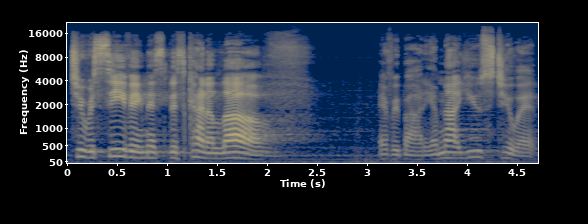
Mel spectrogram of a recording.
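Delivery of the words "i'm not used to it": ordinary talk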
